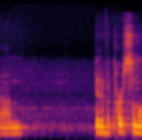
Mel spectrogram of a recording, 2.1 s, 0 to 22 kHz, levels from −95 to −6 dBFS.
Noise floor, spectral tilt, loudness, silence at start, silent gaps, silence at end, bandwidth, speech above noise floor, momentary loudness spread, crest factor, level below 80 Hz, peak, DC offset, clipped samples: -58 dBFS; -5 dB/octave; -28 LUFS; 0 s; none; 0 s; 16.5 kHz; 32 dB; 13 LU; 18 dB; -78 dBFS; -10 dBFS; under 0.1%; under 0.1%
